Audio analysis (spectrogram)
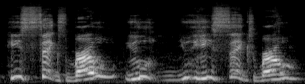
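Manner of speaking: can't believe what you're hearing; high-pitched outraged "he's six, bro"; exasperated disbelief. Real, not acted. Incredulous rant at a bragger.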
